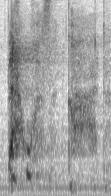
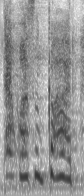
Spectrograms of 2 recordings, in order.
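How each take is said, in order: First: Choked up. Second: High, tearful insistence; choked up. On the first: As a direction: voice gone to a whisper. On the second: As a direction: voice it through the tears, pitched high. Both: Real, not acted. Moved after upsetting story, choked up.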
